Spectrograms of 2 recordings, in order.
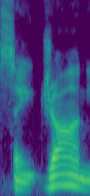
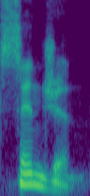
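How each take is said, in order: First: Both words are said fully and clearly. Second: The words are slurred together into one short name. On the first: "they don't pronounce it Saint John usually" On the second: "They slur it, and they pronounce it"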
